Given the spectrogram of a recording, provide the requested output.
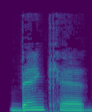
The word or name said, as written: bankhead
